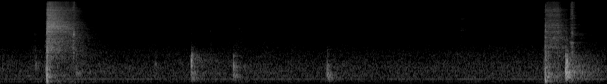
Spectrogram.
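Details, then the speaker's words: Festo basic pneumatics trainer: a 5/2 valve with a one-way throttle (check) valve restricts flow on retraction. Sharp air blasts and clicks a few seconds apart as the cylinder extends at full speed and retracts gently; normal cycling. "Extension happens at full speed, but retraction happens more gently. By adjusting this, I am controlling the flow."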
